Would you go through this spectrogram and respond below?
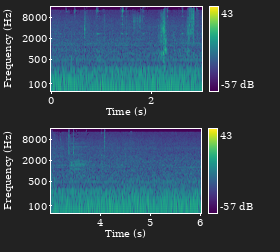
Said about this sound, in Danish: Step back. Spread your legs. Og begynder at lægge indianerne i håndjern. There you go.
